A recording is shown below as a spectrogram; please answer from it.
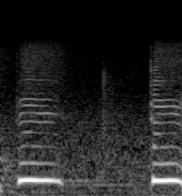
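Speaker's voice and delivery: imitando o bipe agudo de UTI; bipe de monitor. Retold or imitated. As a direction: faz o pi-pi do aparelho. (imitação aguda e forte do bipe do monitor)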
